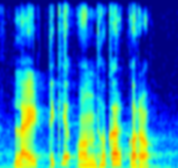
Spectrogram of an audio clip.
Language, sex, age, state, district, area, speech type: Odia, male, 30-45, Odisha, Dhenkanal, rural, read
